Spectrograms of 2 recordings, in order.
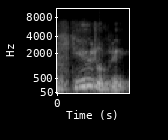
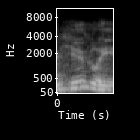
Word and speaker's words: Huguley: Piper Huguley, excuse me, mispronounced your name. Piper Huguley, who's written an entire series, the Home to Milford College series, which goes across multi-generations.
